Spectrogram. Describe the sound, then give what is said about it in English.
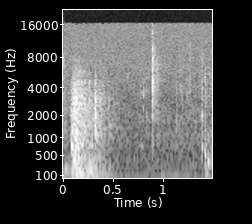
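A heavy door mechanism in a video game thunks loudly as a red door is unlocked with a helmet key, then a few lighter metallic clicks follow, like the key turning in the lock and the door unlatching. No one speaks. “Okay, this red door. You've used the helmet key.”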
